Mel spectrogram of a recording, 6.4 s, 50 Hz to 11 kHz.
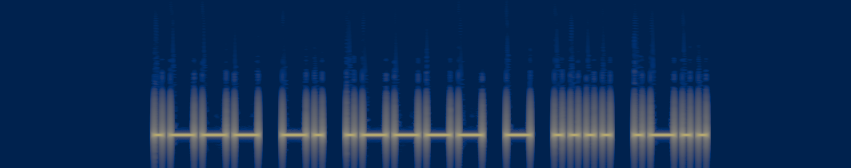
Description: Morse code, heard as a keyed tone, about 19 wpm, 700 Hz. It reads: JN1THL
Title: Call Signs - 20wpm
